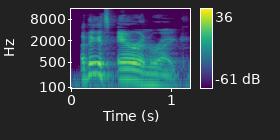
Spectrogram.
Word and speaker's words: Ehrenreich: Smitty missed a syllable in his name. But I think it's Ehrenreich.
